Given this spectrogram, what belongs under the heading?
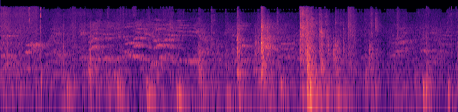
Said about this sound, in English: Sorry, I'm going to close the door.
